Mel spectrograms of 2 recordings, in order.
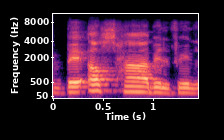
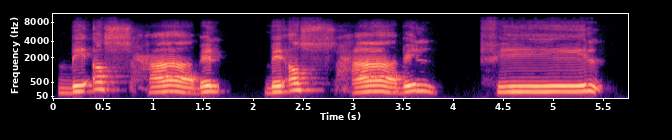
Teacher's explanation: با مکسورہ ہے، اس کو ہم مجہول نہیں پڑھیں گے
